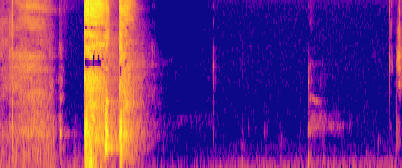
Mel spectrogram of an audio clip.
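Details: Adult home sick with flu, taking Theraflu, coughing while reading aloud: a soft breathy sound, then a couple of sharp, harsh cough bursts followed by silence.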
